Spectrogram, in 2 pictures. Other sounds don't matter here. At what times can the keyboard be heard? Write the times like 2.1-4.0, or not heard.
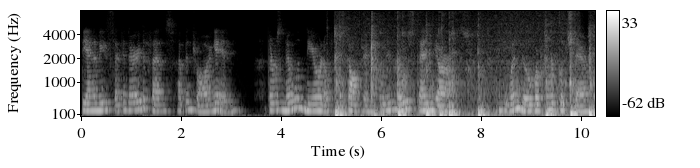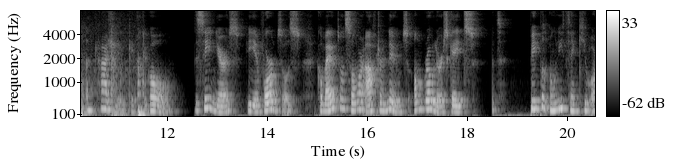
4.9-11.6.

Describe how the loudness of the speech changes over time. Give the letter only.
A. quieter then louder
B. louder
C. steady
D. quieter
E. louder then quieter
B.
